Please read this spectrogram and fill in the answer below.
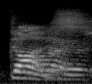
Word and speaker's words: does: one do you know what this word is does does well done Mason does d o e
